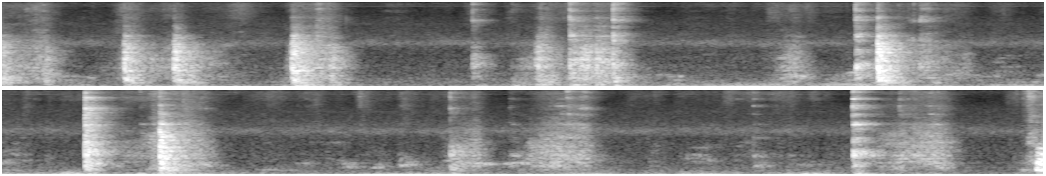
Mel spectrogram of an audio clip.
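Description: Coconut, sugar and a whole egg being mixed in a bowl, with intermittent clinks and scraping knocks of a utensil against the bowl, irregular and close, separated by quiet pauses.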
